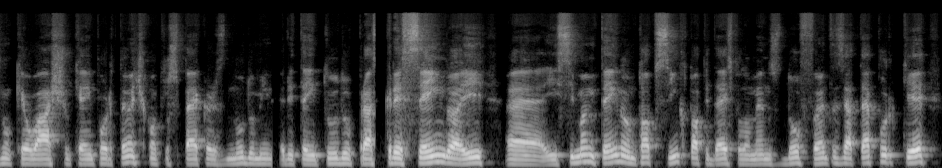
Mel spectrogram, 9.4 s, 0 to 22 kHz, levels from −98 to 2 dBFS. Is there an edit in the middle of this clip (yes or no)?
yes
